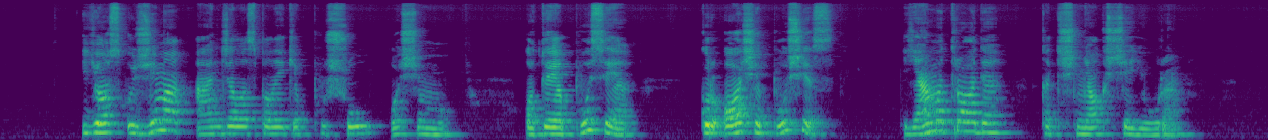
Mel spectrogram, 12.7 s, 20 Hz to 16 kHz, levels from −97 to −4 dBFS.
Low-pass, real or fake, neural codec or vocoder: 14.4 kHz; real; none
